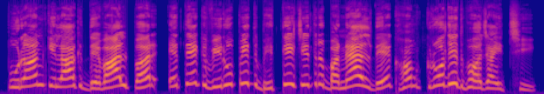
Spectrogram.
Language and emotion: Maithili, angry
